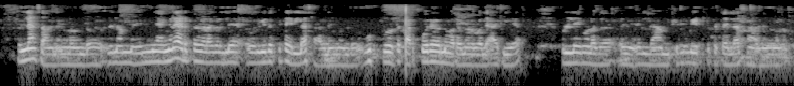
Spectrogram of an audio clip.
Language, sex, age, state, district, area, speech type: Malayalam, female, 30-45, Kerala, Thiruvananthapuram, rural, spontaneous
